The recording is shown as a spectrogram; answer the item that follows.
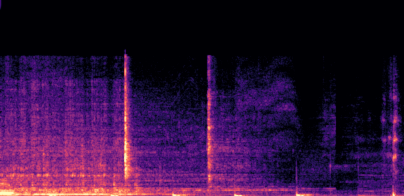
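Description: Belt-driven bench drill press motor running, then winding down to a stop after being switched off, with a sharp click about a second in. A regular low thump from the spinning drive slows as it coasts down.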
